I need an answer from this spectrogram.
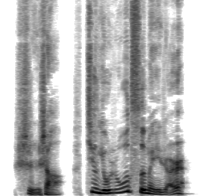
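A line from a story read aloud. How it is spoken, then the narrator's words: Amazed exclamation. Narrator (Chinese): 这孙二烈 一边惊叹着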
